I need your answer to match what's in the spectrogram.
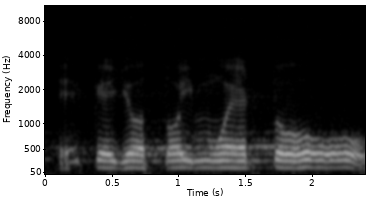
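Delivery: deep, sepulchral, very quiet grave murmur. Telling a story, the brother answers the other man in a grave, deep voice. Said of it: "con una voz grave le dijo".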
